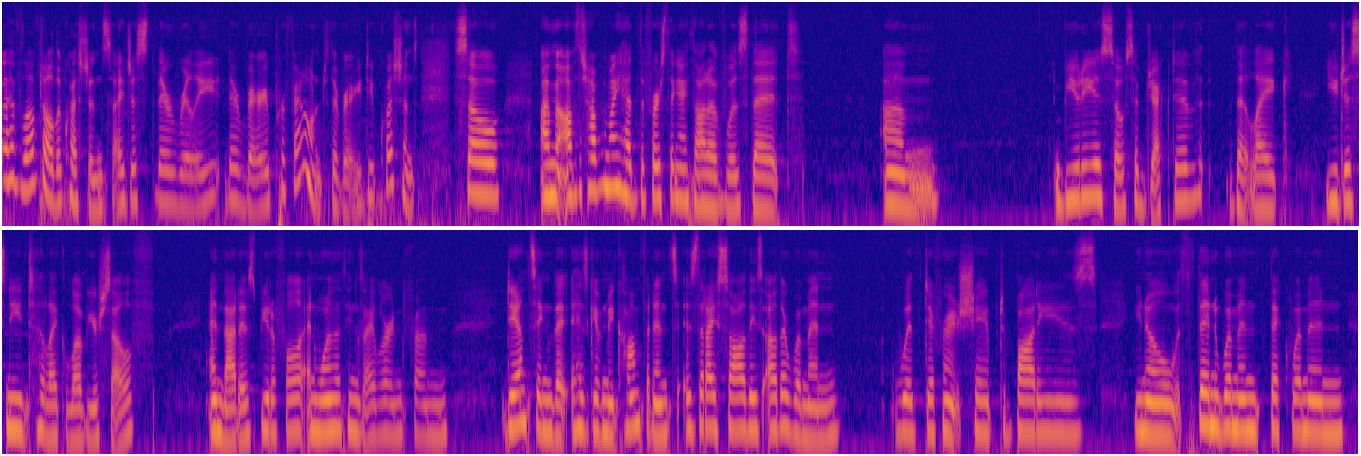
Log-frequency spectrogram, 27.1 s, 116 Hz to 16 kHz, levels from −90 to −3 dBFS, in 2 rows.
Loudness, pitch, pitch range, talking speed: -38 LUFS, 195 Hz, 175-205 Hz, 185 wpm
